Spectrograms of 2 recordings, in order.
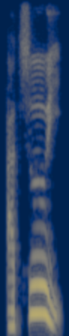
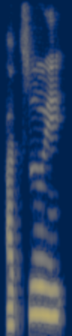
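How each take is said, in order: First: The pitch drops on the final syllable. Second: The pitch stays high on the final syllable. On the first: "Yang satunya atsui" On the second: "tidak turun yang bagian akhirnya tetap di atas"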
